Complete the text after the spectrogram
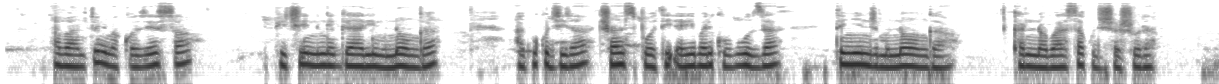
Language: Chiga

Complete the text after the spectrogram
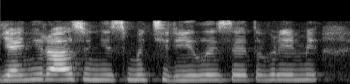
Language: Russian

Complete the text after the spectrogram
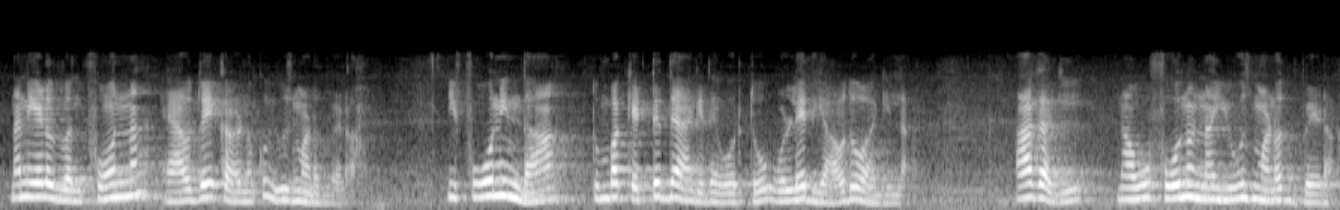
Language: Kannada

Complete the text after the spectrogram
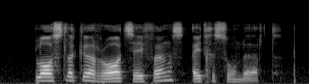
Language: Afrikaans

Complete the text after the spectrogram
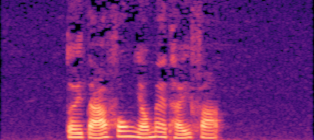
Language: Cantonese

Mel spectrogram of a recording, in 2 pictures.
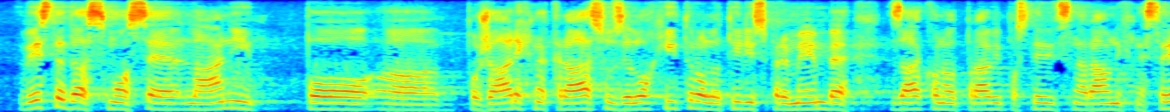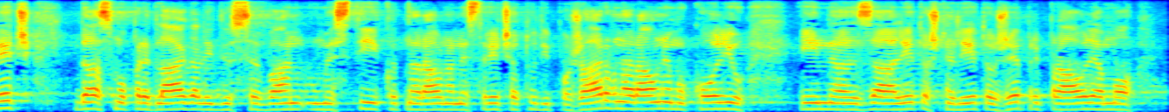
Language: Slovenian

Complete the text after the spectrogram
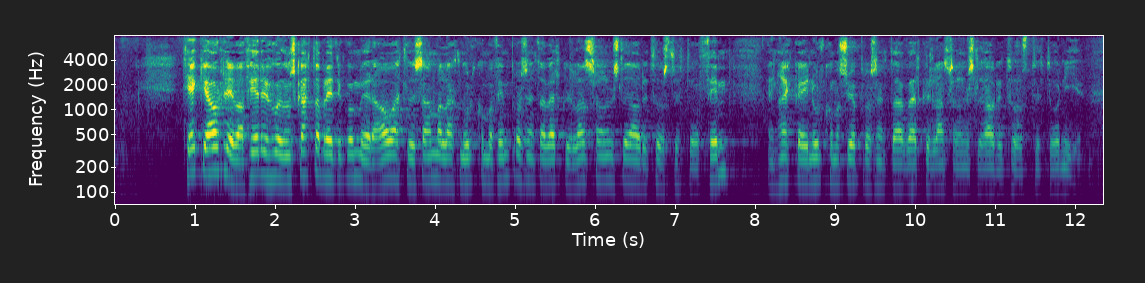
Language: Icelandic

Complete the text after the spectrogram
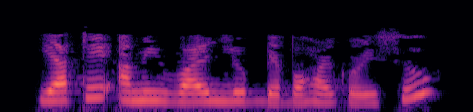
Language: Assamese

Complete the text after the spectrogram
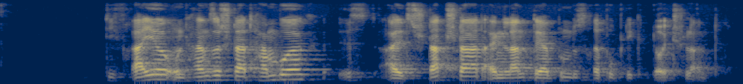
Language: German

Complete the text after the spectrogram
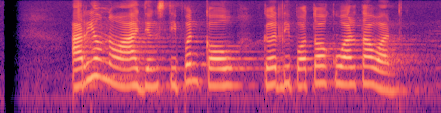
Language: Sundanese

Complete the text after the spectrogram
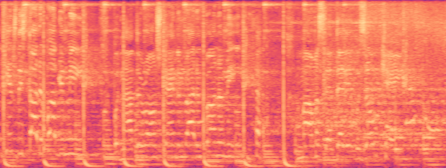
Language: English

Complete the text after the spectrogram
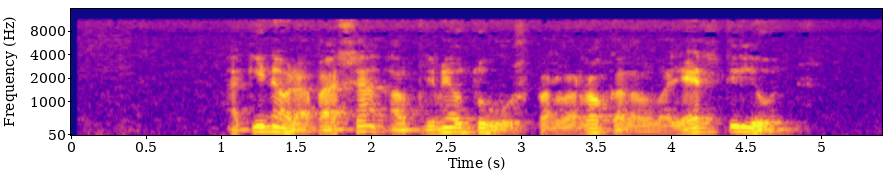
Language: Catalan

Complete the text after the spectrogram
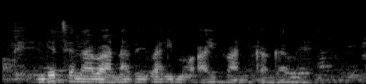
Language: Kinyarwanda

